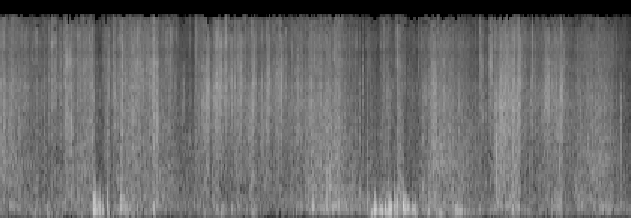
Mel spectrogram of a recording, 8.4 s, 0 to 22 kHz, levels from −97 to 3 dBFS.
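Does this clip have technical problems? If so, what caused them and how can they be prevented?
Yes. Gain pumping throughout: loud and soft parts are squashed closer together in level, a swing of around 20 dB, likely from input gain set far too high with a fast limiter clamping down. Prevent it by lowering the input gain so peaks sit well below full scale and the limiter rarely acts.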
